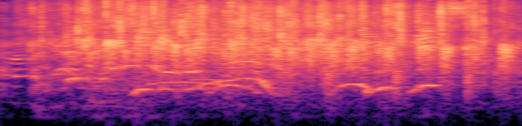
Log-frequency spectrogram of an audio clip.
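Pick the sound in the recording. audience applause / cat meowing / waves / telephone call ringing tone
audience applause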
